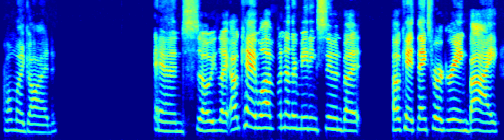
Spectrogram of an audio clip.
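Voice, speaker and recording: A woman's voice: on the high side, measured pace, bright, forceful tone, clean tone, dry recording, clean studio sound. A woman podcast guest telling stories casually, with a gushing, dramatic fan's delivery. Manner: gushing, giggly, dramatic retelling. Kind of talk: casual, animated fan storytelling.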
